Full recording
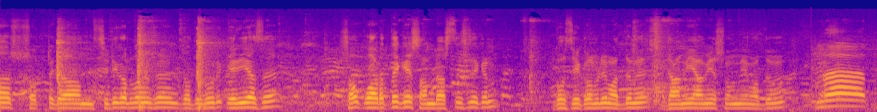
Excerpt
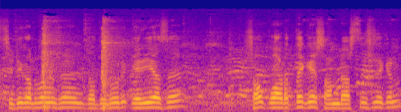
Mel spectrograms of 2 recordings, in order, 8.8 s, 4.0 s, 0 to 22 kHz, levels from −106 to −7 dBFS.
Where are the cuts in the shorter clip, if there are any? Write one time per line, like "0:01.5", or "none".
none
